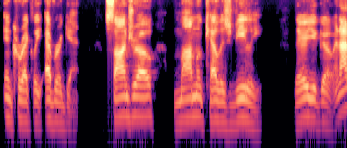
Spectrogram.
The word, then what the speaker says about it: Mamukelashvili: Like the Bulls announcer last night was calling him Mamuk Kelishvili. Kelevili or something like that.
